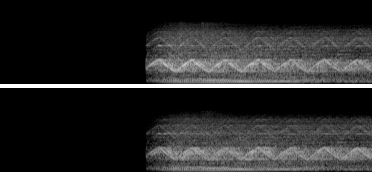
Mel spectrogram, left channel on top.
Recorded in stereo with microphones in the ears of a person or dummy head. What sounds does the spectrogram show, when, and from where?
1.5 s a siren: 35° left (ahead or behind), 4 m; by 3.7 s centre (ahead or behind), 4.5 m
